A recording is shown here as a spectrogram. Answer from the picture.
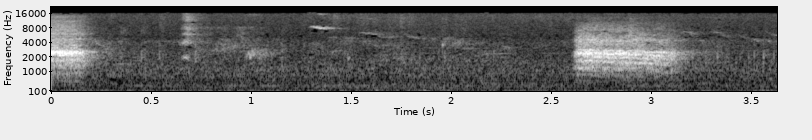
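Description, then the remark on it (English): Two harsh, raspy crow caws ring out a few seconds apart, one brief and one longer, loud against quiet outdoor background noise with no talking, as crows fight with magpies in the air. “Crows fight with magpies.”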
